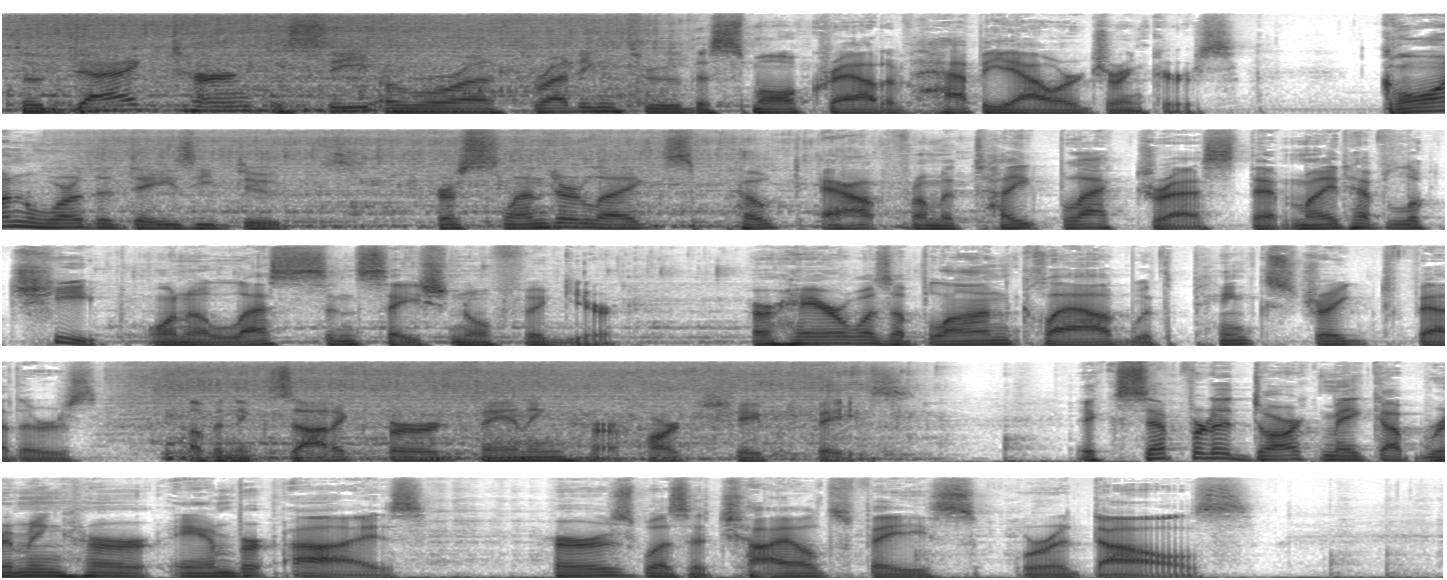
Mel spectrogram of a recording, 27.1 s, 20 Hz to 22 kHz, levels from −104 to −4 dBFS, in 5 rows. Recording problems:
household noises; loud; throughout; 3 dB below the speech

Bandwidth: 14 kHz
